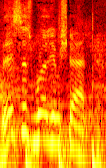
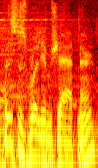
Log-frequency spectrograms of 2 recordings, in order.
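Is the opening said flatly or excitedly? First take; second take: excitedly; flatly. First: The opening is said with more excitement. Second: The opening is said in a plain, calm way.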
